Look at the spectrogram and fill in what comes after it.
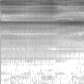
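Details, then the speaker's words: Steady high-pitched zapping buzz like a bug zapper from a portable high-frequency skincare wand on its top setting, used on the face, forehead and hairline; described as not particularly painful. "feels like a zapping as it sounds like a bug zapper it feels like a bug zapper it doesn't particularly hurt"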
